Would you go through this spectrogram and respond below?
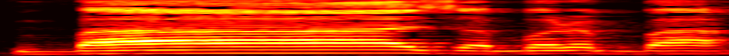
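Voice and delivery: long first বা, pause, short ending; drawn-out বা, then measured recitation; spelling-out drill. Shown as a demonstration. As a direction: intone বা slowly for learners. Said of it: "এরকমভাবে পড়বেন".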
